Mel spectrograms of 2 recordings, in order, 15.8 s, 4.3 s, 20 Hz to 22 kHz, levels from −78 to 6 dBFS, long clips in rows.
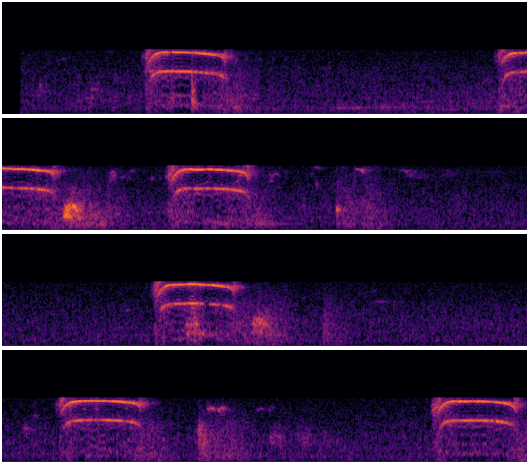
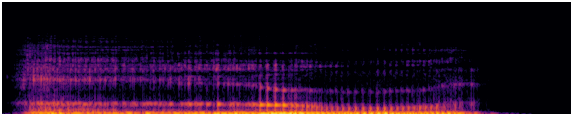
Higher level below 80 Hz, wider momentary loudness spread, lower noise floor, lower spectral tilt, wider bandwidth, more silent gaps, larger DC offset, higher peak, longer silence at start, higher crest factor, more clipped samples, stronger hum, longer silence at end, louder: second, -68 dBFS vs -14 dBFS; first, 23 LU vs 10 LU; first, -54 dBFS vs -50 dBFS; second, 3.5 dB/octave vs -11 dB/octave; first, 4 kHz vs 2.9 kHz; neither; first, 0.1% vs under 0.1%; second, -10 dBFS vs 0 dBFS; first, 1.05 s vs 0.15 s; about the same, 18 dB vs 14 dB; neither; neither; second, 0 s vs 0.7 s; about the same, -19 LUFS vs -19 LUFS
